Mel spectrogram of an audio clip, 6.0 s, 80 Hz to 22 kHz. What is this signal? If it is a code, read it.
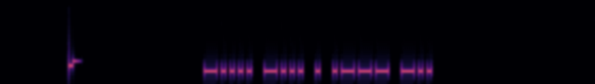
Morse code, heard as a keyed tone, about 27 wpm, 700 Hz. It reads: 6BEJD
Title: Five Challenging Letter-Number Combinations 28wpm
